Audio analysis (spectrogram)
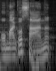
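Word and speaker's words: お孫さん: And yeah, Mago, accent on the last syllable on its own, while Omago-san, as you can see here, also straight up with the honorific prefix here, unaccented.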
